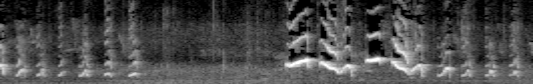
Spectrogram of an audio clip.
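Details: Male cockatiel, a household pet, singing: quick repeated short chirps, a quiet gap, then loud wavering fiu-fiu style whistles and more chirps.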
